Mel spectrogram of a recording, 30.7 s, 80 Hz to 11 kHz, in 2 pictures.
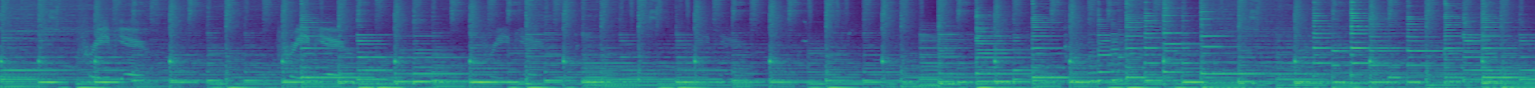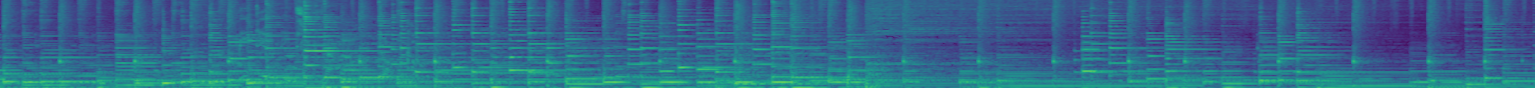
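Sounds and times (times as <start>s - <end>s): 
music loop: 0.0s - 30.6s.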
